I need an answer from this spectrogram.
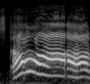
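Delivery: very high, very loud, shrill drawn-out shriek. Demonstrating how she should sound, switching to a high-pitched voice. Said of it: "no longer in the low voice".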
